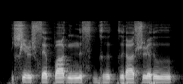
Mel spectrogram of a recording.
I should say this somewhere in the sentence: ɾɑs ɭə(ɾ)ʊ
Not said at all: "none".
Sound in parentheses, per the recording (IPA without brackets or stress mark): ɾ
